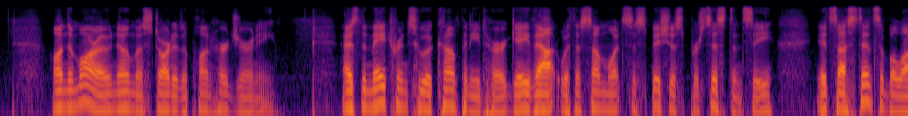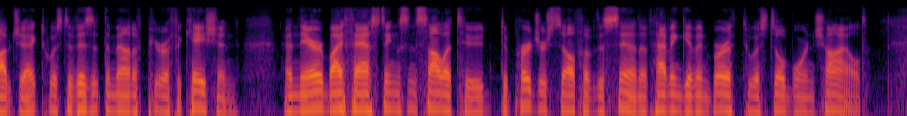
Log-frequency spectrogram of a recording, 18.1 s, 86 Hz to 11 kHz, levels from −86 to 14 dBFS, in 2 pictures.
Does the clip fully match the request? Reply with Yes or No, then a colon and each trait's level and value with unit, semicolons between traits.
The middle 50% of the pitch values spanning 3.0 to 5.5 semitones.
No: narrow, 2.6 semitones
